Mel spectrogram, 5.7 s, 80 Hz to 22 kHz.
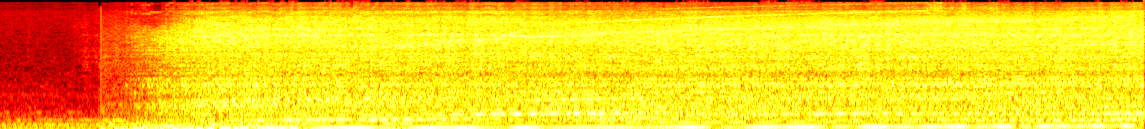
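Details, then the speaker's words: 2019 BMW X3 M40i after drivetrain upgrades, launched from staging: engine revs with a steady rising drone and rough low rumble under load; something in the driveline broke, suspected front transfer case or differential, not confirmed. "I think it might have blown the motor or something. That don't feel good."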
